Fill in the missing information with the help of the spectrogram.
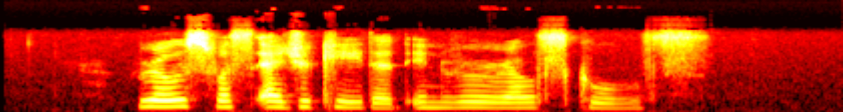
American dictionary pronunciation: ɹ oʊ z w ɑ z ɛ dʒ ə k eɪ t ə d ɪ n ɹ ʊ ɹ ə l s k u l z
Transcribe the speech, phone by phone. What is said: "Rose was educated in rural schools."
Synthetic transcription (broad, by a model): ɹ oʊ s w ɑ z ɛ dʒ ə k eɪ t ə d ɪ n ɹ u ɹ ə l s k u l s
